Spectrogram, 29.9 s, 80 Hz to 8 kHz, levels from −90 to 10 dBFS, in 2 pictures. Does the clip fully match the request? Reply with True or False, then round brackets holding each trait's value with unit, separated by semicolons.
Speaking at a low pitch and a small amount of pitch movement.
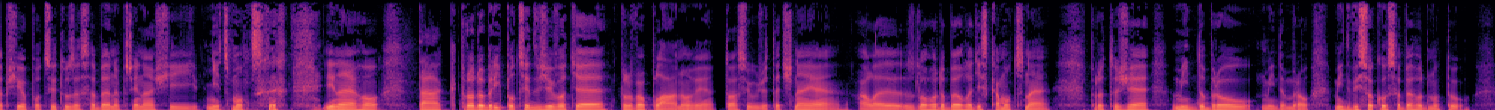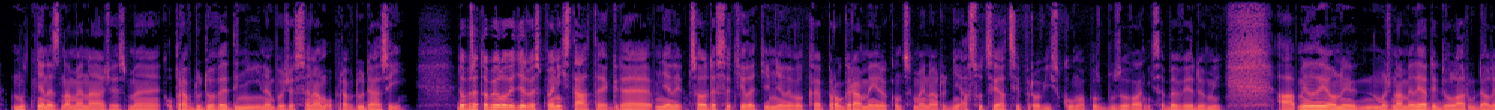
True (115 Hz; 2.2 semitones)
